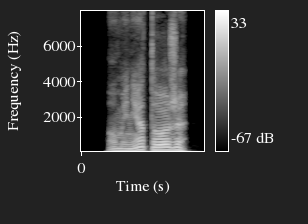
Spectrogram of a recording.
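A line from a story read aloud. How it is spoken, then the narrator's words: Grumbling mutter. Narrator (Russian): буркнул Олег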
